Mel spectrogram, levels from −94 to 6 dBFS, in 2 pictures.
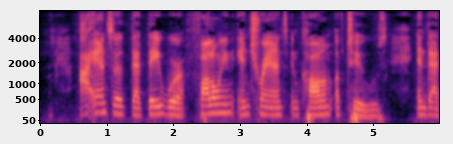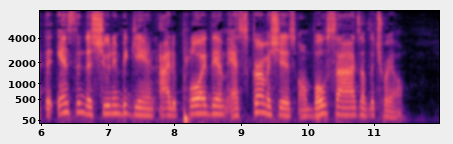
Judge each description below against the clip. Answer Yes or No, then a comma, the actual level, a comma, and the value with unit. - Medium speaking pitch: Yes, medium, 155 Hz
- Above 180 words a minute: No, average, 150 wpm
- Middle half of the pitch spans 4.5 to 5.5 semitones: No, average, 3.5 semitones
